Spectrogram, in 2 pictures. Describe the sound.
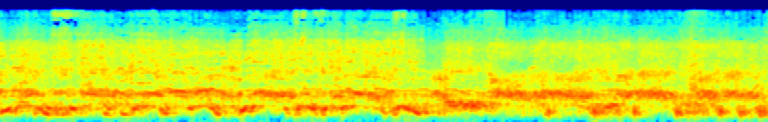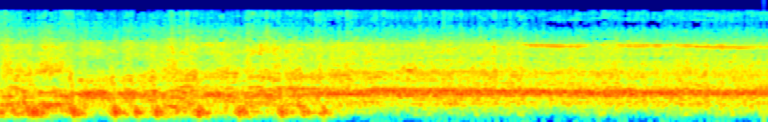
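Football supporters in the south stand of a stadium chant in a loud mass of voices that pulses rhythmically for about ten seconds, then settles into a steadier, continuous roar.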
